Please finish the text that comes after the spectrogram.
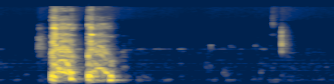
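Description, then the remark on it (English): Two rough, hoarse coughs in quick succession, fairly loud, from someone speaking in a weak voice, followed by quiet and a single faint click near the end. “There are two such valleys, Vitaly said in a weak voice, coughing.”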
